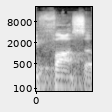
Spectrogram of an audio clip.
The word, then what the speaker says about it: fossa: Though with its spelling, I'm pretty sure it's actually Fossa, but the day I pronounce it like that is the day I lay my childhood to rest. The Fusa is pretty much a Madagascar mongoose.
